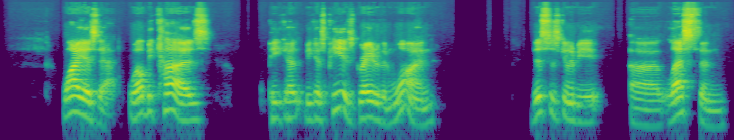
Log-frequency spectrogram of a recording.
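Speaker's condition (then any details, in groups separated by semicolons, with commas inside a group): No condition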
